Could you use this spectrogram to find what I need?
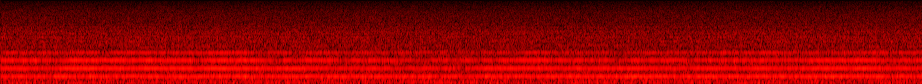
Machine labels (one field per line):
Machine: fan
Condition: normal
